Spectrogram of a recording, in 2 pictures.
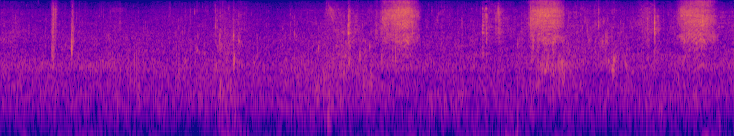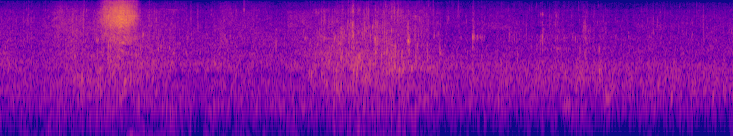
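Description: Steady rush of flowing river water over riffles, with four short hissing swishes about a second apart near the middle.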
